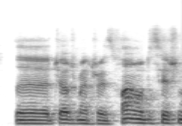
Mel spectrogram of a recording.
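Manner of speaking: ordinary talk, nothing marked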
